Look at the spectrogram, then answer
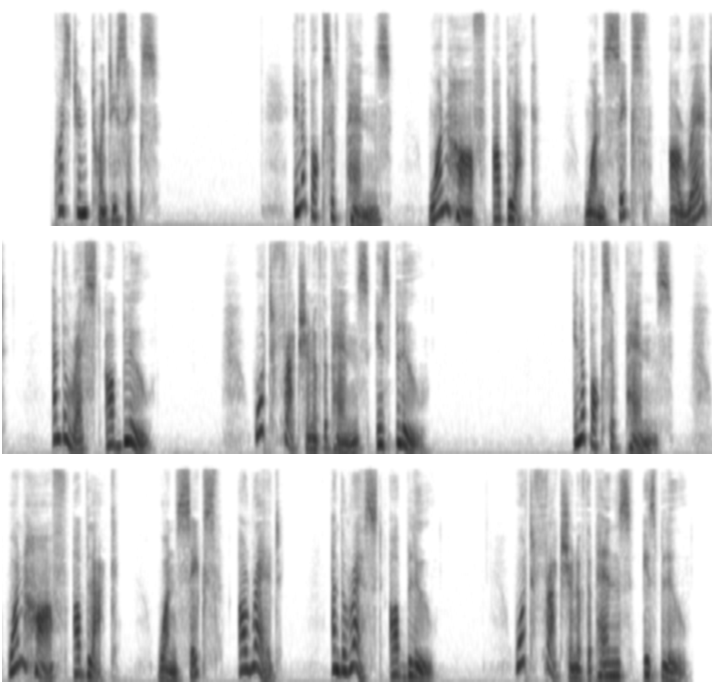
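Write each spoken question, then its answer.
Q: What fraction of the pens is blue?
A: 1/3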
